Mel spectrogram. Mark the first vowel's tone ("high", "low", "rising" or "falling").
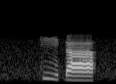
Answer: falling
